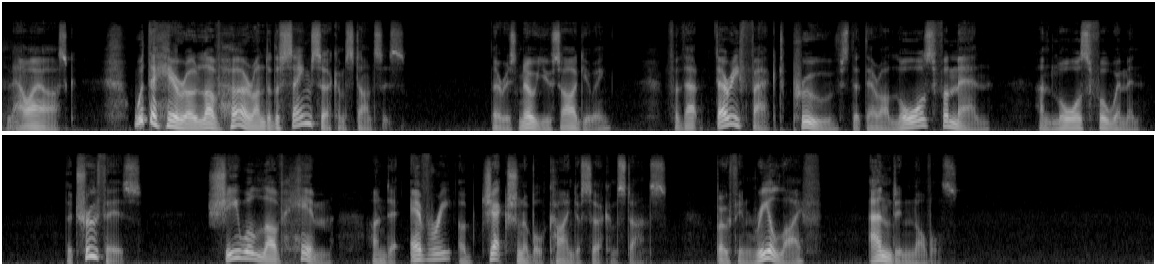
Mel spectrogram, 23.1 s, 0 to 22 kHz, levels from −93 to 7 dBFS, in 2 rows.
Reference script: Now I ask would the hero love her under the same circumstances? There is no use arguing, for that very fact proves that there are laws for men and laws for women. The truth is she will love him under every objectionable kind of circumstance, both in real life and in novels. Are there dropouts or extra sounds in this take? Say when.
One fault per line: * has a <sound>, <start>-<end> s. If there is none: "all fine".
all fine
